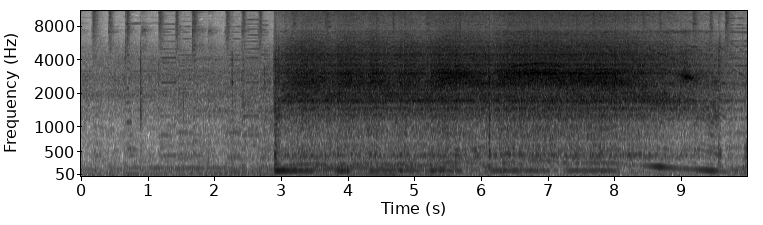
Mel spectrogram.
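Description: Electric blender motor base, with the jar off, switched on about three seconds in and running loudly at speed. Near the end it winds down with falling pitch.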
